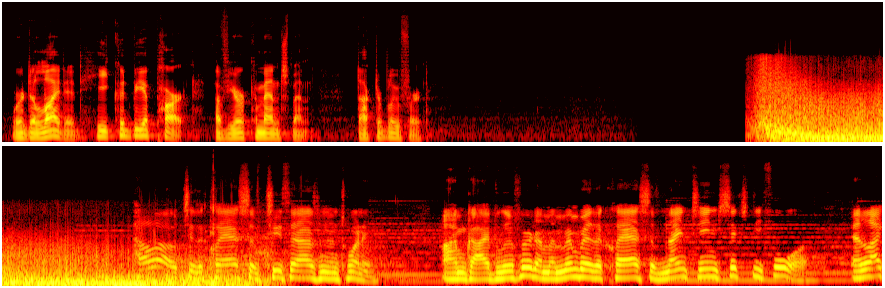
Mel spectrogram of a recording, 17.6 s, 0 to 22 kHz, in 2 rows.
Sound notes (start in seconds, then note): 8.6 rocket engines roaring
